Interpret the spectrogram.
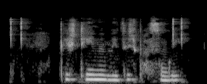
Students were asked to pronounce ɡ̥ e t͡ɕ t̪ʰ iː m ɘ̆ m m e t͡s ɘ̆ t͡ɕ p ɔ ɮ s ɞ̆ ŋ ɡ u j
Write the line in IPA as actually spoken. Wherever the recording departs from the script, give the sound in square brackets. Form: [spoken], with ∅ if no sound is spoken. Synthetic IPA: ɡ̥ e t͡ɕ t̪ʰ iː m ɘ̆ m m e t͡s ɘ̆ t͡ɕ p ɔ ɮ s ɞ̆ ŋ ɡ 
